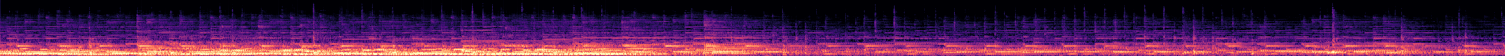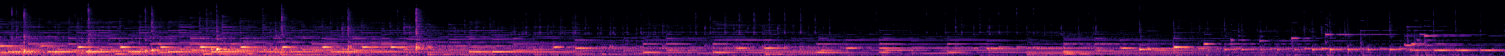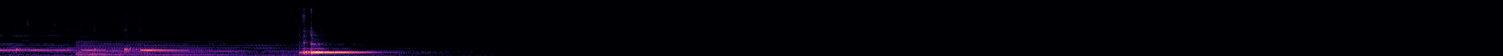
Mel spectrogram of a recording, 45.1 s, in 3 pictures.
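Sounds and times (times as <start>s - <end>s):
piano improvisation: 0.0s - 34.4s.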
